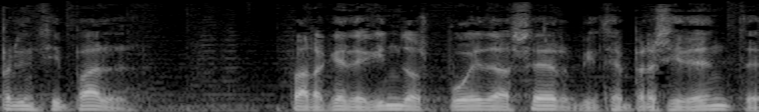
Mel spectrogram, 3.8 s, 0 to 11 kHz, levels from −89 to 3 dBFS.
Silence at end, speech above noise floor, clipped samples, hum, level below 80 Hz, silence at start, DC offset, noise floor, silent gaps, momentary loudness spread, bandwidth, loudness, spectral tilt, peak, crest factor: 0 s; 26 dB; under 0.1%; none; -46 dBFS; 0 s; under 0.1%; -55 dBFS; none; 8 LU; 10 kHz; -30 LUFS; -7 dB/octave; -14 dBFS; 16 dB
